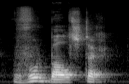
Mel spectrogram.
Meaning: female footballer (soccer player)
- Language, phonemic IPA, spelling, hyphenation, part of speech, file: Dutch, /ˈvutˌbɑl.stər/, voetbalster, voet‧bal‧ster, noun, Nl-voetbalster.ogg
